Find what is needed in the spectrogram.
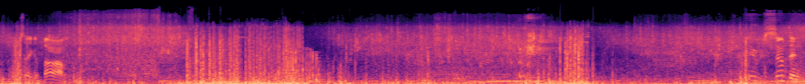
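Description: Strong wind buffeting the microphone in gusts, a loud rumbling noise that rises and falls over the choppy water.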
